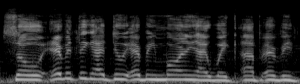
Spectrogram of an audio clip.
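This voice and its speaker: A man, an actor, chatting excitedly and rambling in a casual outdoor interview at a volunteer event. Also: high-pitched, fast, slight background noise. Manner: excited, rambling, spells things out. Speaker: actor guest.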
